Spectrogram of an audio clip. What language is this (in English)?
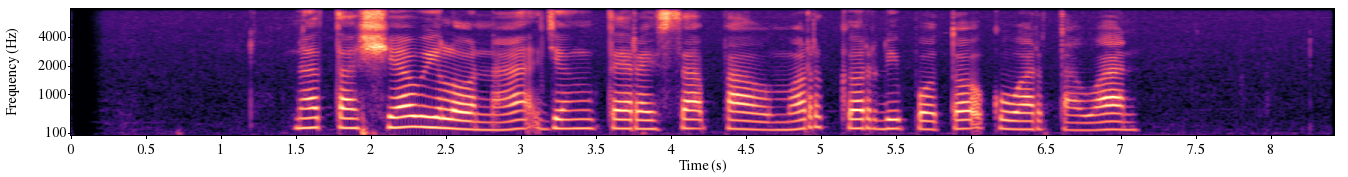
Sundanese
